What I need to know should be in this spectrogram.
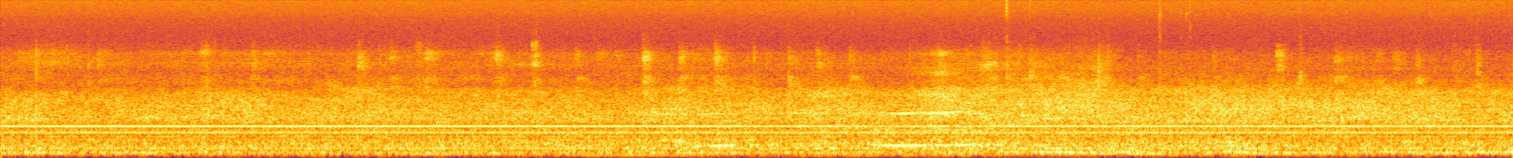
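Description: A bus engine hums and rumbles steadily, heard from inside the bus.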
